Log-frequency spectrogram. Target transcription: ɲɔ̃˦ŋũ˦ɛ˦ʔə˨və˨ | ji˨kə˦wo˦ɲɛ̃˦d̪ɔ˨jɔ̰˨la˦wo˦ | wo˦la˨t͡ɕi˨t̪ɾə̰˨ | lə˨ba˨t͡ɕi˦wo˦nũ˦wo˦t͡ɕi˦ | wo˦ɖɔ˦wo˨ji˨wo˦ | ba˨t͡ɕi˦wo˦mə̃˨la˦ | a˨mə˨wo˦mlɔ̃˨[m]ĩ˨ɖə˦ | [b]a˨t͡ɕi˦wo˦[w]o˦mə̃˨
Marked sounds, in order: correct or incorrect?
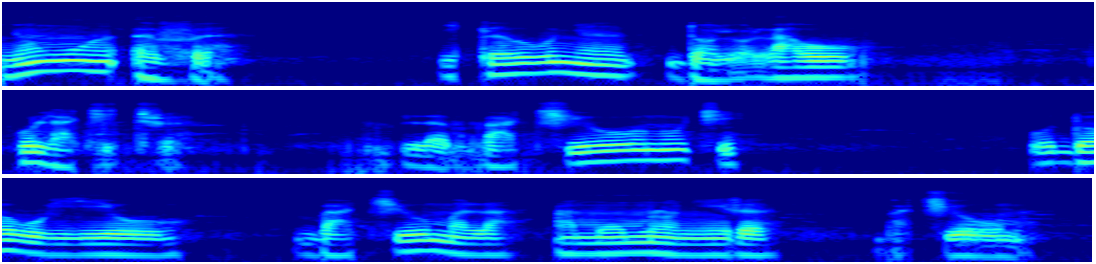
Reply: incorrect, correct, correct

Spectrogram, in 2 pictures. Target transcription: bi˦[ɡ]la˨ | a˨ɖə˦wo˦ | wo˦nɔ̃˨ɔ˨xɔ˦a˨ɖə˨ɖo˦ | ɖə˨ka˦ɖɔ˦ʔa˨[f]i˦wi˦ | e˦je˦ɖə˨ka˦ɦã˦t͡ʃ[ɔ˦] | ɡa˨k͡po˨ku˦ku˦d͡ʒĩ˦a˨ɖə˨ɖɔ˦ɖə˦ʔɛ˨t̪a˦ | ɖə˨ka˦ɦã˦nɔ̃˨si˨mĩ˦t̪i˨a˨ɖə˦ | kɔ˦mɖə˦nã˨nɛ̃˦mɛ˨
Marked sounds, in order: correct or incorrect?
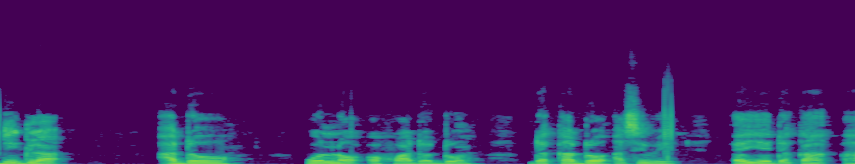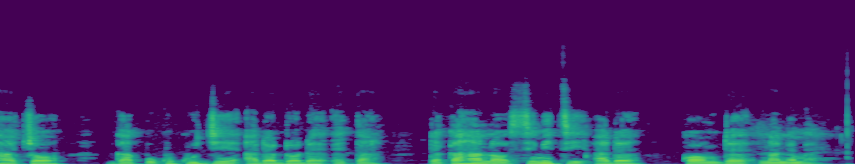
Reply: correct, incorrect, correct

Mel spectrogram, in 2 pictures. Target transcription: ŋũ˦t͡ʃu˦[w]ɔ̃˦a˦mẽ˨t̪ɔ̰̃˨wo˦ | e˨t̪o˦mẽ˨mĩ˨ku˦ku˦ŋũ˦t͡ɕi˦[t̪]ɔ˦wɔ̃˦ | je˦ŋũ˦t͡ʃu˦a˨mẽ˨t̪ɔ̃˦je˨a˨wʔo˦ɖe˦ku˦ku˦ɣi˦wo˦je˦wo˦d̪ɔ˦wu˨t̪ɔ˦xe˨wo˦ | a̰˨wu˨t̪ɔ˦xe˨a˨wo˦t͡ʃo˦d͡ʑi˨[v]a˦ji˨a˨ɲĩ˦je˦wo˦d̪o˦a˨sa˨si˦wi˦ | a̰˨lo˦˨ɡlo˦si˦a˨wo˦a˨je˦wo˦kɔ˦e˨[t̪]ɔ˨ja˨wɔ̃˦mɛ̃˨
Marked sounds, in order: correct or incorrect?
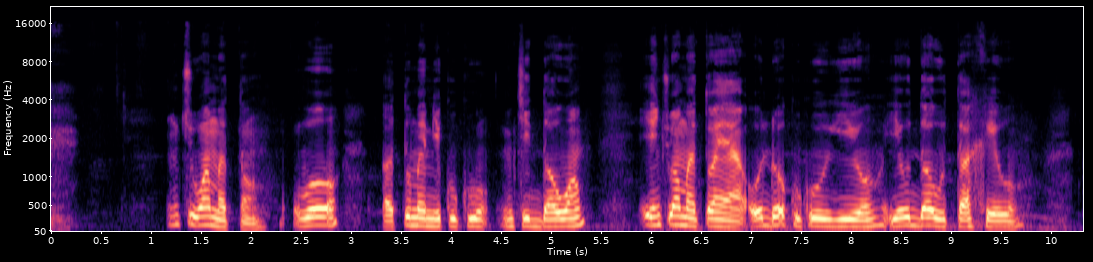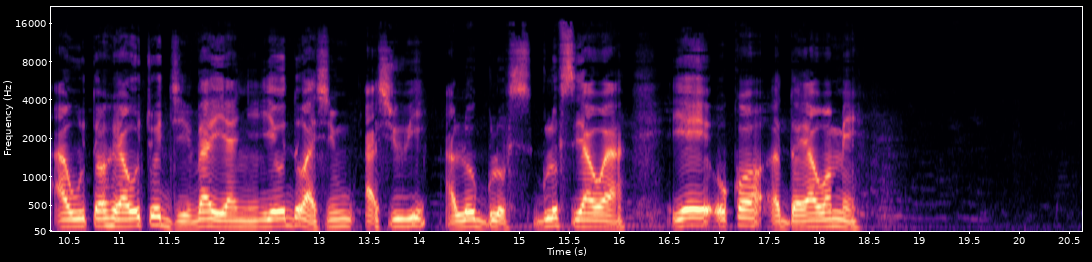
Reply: correct, incorrect, correct, incorrect

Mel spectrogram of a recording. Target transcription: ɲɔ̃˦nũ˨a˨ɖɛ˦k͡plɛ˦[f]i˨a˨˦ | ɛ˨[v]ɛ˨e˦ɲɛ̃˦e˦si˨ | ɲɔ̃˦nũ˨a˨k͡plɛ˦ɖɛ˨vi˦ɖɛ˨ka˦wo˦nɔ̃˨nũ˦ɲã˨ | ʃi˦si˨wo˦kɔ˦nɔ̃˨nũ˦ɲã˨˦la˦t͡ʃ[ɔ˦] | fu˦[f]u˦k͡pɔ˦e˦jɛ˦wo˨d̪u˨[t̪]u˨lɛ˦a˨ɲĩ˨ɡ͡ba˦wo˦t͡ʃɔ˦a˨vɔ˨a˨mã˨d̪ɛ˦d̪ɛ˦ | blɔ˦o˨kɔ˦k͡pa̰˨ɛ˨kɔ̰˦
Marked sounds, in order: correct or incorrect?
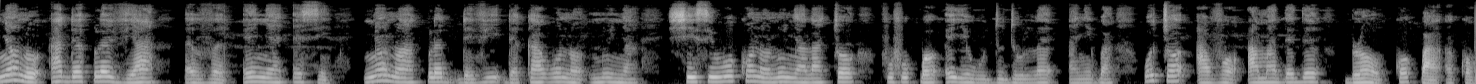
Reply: incorrect, correct, correct, correct, incorrect

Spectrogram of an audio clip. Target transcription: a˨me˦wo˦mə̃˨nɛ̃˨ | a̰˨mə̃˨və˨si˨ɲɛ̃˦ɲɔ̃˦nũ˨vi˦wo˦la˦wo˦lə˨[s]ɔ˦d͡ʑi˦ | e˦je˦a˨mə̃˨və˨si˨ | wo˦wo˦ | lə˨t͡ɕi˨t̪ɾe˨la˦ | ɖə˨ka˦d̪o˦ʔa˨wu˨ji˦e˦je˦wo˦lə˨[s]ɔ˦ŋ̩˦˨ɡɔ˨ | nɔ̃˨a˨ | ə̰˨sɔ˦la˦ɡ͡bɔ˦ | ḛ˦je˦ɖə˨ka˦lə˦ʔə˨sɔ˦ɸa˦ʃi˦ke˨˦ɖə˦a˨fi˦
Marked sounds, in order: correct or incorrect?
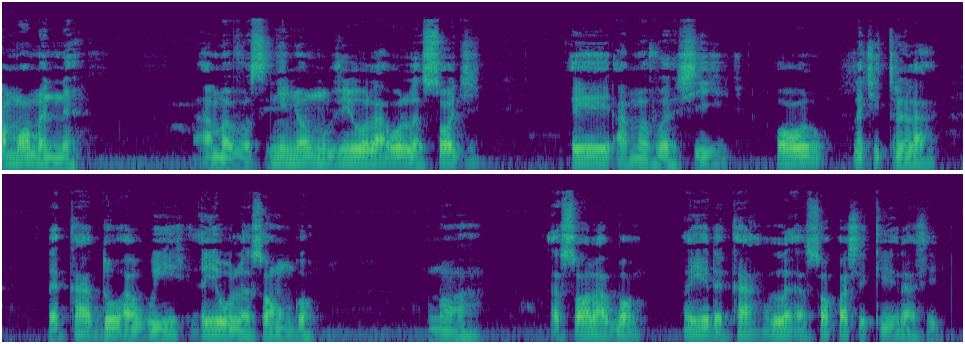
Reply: correct, correct

